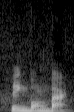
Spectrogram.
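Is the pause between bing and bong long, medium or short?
short. There is a short pause after bing. The mend lands far away, by the leader. "I want to put a mend in right by the leader"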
